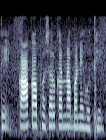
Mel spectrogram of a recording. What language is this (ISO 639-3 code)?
hne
